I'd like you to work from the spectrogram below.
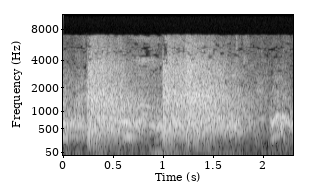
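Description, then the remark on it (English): Two loud, sharp gunshots, fired at wolves charging sled dogs, crack about a second apart, each leaving a harsh, noisy rumble that carries on beneath a brief rising yelp near the end. “Come on, pour lead into them.”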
